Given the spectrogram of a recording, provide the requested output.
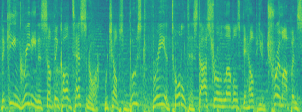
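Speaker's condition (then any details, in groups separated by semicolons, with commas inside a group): No condition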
